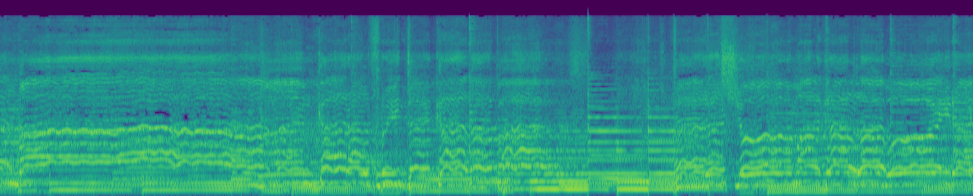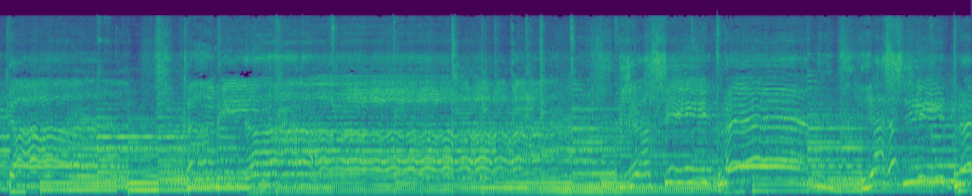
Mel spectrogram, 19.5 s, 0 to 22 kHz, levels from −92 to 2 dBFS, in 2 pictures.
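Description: Gain pumping runs through the whole clip: the gain ducks by around 5 dB under each loud sound. That's likely the gain set far too high, with a fast limiter clamping down on every peak, so everything sounds squashed.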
